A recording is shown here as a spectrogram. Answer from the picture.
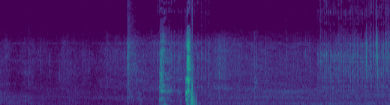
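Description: Steady rolling noise of a bicycle ride on asphalt, tyres and wind on the phone's microphone, broken about halfway through by two loud, brief bursts of noise, the second louder.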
